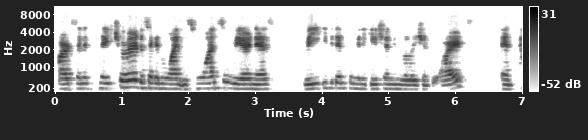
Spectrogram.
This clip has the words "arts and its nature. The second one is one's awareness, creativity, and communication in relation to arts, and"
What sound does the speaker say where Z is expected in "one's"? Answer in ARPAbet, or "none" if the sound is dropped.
S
